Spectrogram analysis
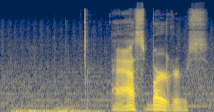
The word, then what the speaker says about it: Asperger's: just taught me something mint just taught me how to pronounce that word in a way that i can understand and now i want to say it all the time ass burgers perfect if you sit down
